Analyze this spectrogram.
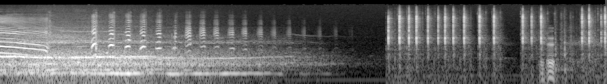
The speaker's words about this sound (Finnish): tosi mukava kuunnella, miten sukkelasti nakutat sillä koneella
